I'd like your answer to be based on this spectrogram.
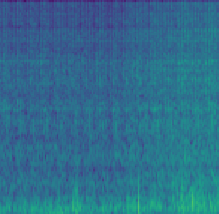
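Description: A tractor engine idles with a steady, low mid-range rumble, fairly constant and close, with a few faint knocks and no speech over it.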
